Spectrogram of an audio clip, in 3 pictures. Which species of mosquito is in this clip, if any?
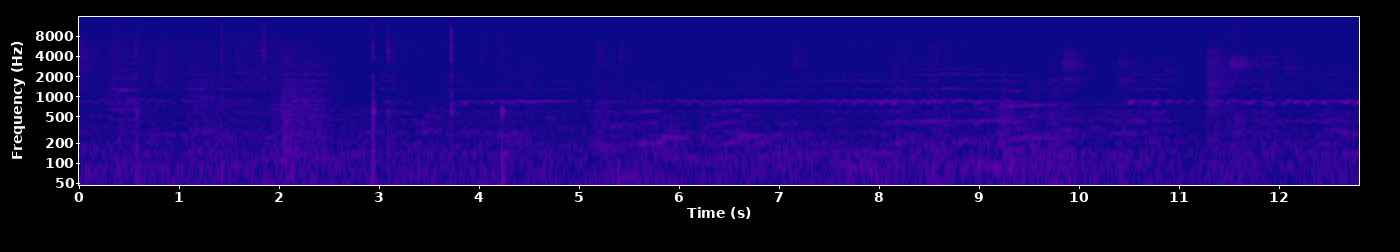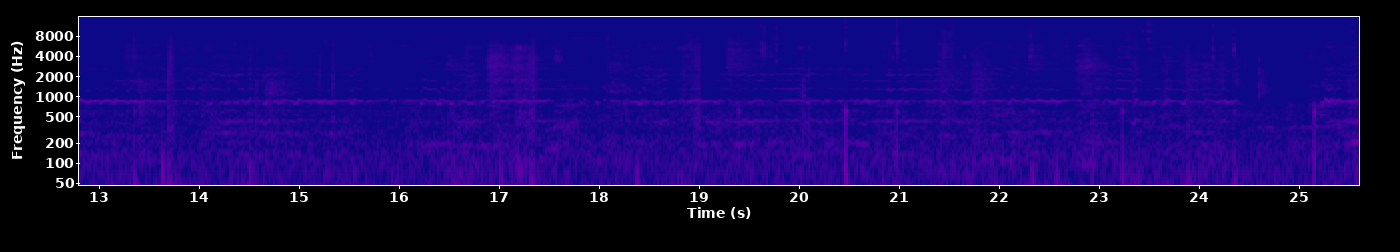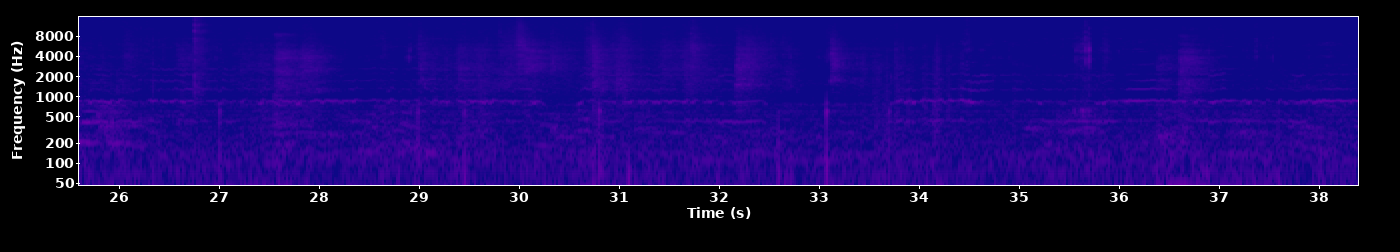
Culex pipiens complex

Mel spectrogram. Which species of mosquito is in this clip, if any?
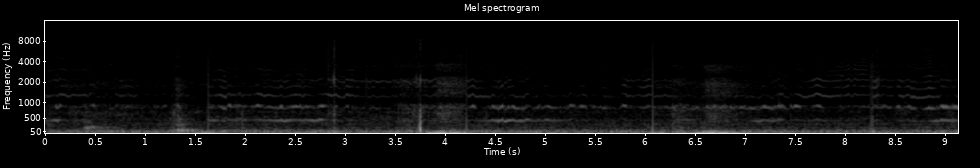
Culex quinquefasciatus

